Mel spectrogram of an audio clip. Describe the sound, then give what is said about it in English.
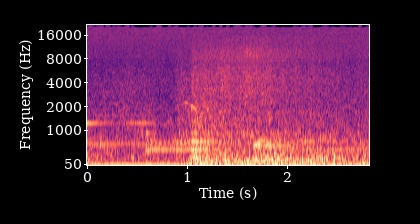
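Ocean waves wash in a faint, steady surf along the shore, with a soft, continuous hiss and rumble and a slight swell partway through. No one speaks. “Now he's looking out across the ocean, throwing pebbles into the water.”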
